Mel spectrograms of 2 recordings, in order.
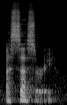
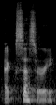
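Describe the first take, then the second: First: No k sound is heard before the s. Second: A k sound is heard before the s. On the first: The speaker calls it wrong. "not accessory" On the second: The speaker calls it right. "There is a k sound in there"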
